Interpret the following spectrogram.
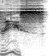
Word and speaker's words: Wies: my goodness this is hilarious my name is Reese that's a nice nice four-letter yeah and it's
